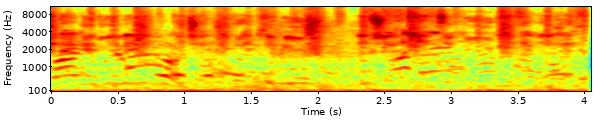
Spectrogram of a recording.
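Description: Loud dance music from a Tagada ride's sound system with a heavy bass beat, over riders shouting and shrieking in the spinning bowl.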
